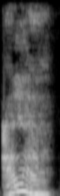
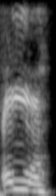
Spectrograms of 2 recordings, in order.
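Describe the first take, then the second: First: The L is said thin and light. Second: The L is said thick and heavy. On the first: The speaker calls it wrong. "bukan Allah" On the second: The speaker calls it right.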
